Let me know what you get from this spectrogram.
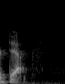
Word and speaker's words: depth: And then just keep in mind depth. It ends with that voiceless TH.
